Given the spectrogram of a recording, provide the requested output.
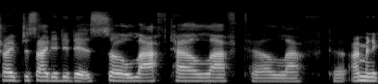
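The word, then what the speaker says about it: Laugh Tale: Then I was like, is this supposed to be Laughtale? But I think it's supposed to be Laughtale. I don't know how to pronounce the last part. The first part definitely has to be laugh.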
